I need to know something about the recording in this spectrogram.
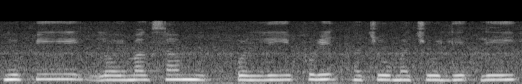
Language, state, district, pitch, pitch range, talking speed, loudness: Manipuri, Manipur, Imphal West, 210 Hz, 205-225 Hz, 90 wpm, -13 LUFS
